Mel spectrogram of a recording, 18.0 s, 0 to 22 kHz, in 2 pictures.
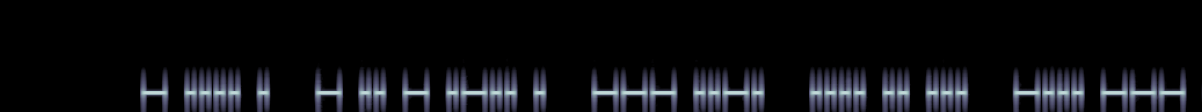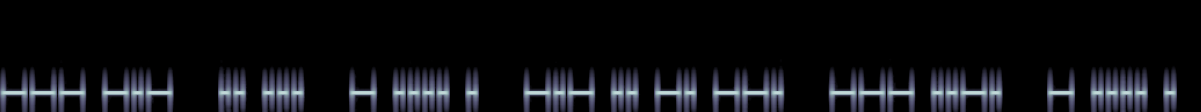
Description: Morse code, heard as a keyed tone, about 22 wpm, 700 Hz. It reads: THE TITLE OF HIS BOOK IS THE KING OF THE
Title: Sentences from Top 1200 Words 22wpm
